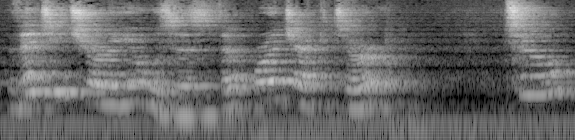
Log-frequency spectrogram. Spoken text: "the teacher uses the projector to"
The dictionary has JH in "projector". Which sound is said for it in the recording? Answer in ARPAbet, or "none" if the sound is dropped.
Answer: JH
